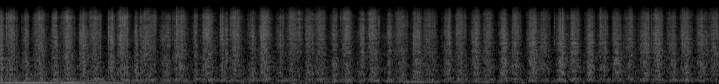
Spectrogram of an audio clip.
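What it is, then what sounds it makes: Glitter-covered sheet scratched. Both hands with black nails scratch hard and fast across a flat sheet covered in silver glitter. The result is a steady run of rapid, rhythmic rasping strokes with a bright, hissy texture and a faint low hum underneath during the first couple of seconds.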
